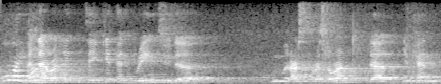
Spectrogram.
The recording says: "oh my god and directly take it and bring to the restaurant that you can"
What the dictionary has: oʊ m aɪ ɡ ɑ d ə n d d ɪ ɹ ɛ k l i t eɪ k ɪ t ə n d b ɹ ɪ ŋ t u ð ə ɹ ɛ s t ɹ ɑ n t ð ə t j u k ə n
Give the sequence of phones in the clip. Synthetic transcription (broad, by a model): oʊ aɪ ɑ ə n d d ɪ ɹ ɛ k l i t eɪ k ɪ t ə n b ɹ ɪ ŋ t u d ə ɹ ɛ s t ɹ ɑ n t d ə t j u k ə n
